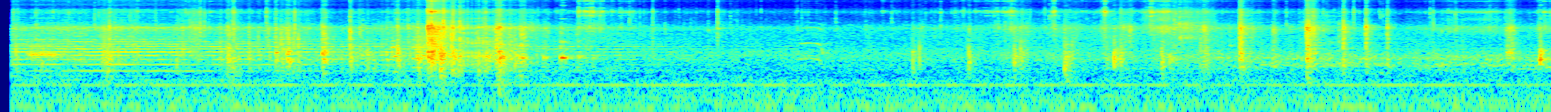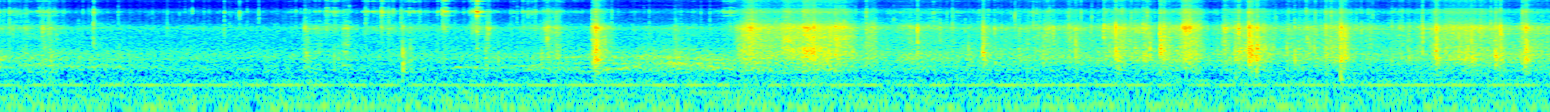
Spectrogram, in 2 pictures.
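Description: Scattered soft knocks, clicks and cloth-and-leather rustling of someone moving about a room and searching through belongings, louder around four seconds and again a little after twenty seconds, over a steady low hum.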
